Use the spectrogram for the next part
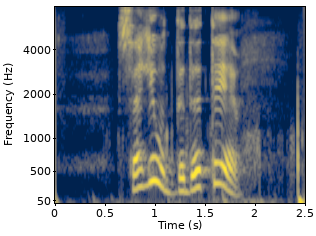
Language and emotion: Russian, positive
